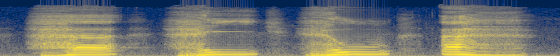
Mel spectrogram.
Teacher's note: sifat yang pertama adalah Hames kan dia ada nafas yang keluar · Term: hams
